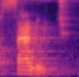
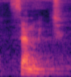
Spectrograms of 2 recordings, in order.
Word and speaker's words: sandwich: Not sandwich, sandwich.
